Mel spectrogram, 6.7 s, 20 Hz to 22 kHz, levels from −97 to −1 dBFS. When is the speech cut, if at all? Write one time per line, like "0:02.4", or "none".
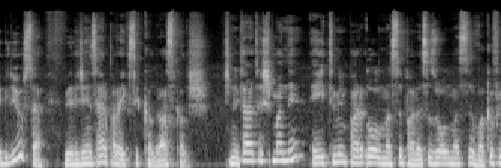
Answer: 0:03.2
0:04.9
